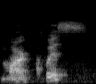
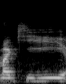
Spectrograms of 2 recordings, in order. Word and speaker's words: Marquis: you're curious to pronounce Marquis it's a uh Dr Marquis uh think about like the name Mark wh you know so uh it's not Marquee or Marcus or something like that uh so just to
